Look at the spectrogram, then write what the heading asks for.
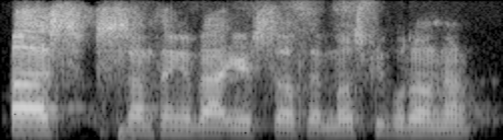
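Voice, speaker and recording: A man's voice: on the high side, little pitch movement, quick pace, low-quality recording. A man hosting a podcast interview over a video call, upbeat and encouraging toward his guest. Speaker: podcast host. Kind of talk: casual interview chat.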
